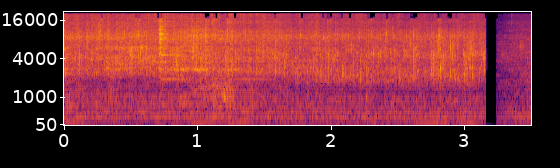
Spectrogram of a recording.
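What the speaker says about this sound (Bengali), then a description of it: "আর এদিকে আলুগুলো গাজরগুলো দিয়ে দিলাম, একে একে দিয়ে দেবো, ভাজা হয়ে যাবে।" Potatoes and carrots crackle and hiss in a pan on a home stove, a dense, steady sizzle with a few louder pops that cuts off abruptly near the end.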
